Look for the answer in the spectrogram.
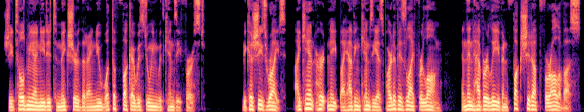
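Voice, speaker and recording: A frustrated, remorseful man grumbles and curses at himself in a deep, gruff voice, voiced by a male narrator. The audiobook sound is dry and close. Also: moderate pace, darkish tone, dry recording, lightly acted. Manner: gruff, self-blaming.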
